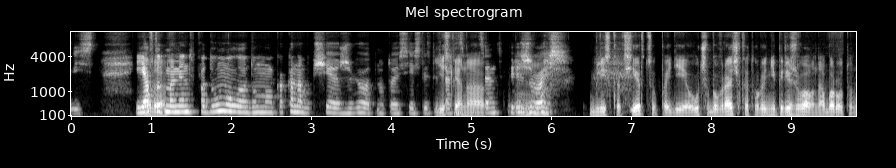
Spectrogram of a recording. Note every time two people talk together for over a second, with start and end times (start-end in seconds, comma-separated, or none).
4.5-6.0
